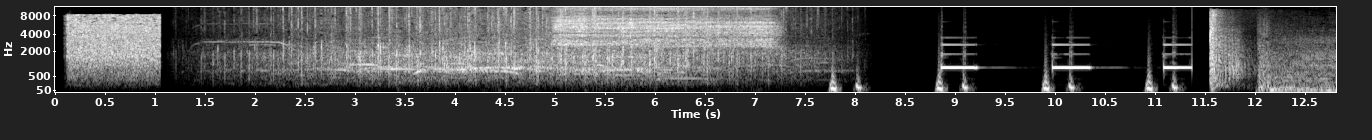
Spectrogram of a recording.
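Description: Edited sound-effect intro. A short whoosh is followed by a long rising wash of noise. Then come paired heartbeat thumps, with three electronic starting beeps about a second apart, and a sharp burst near the end as the sprint begins.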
